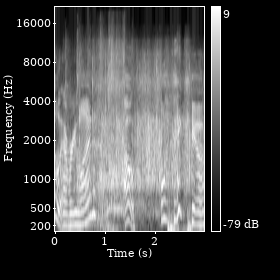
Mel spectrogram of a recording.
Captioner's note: attendees cheering and applauding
